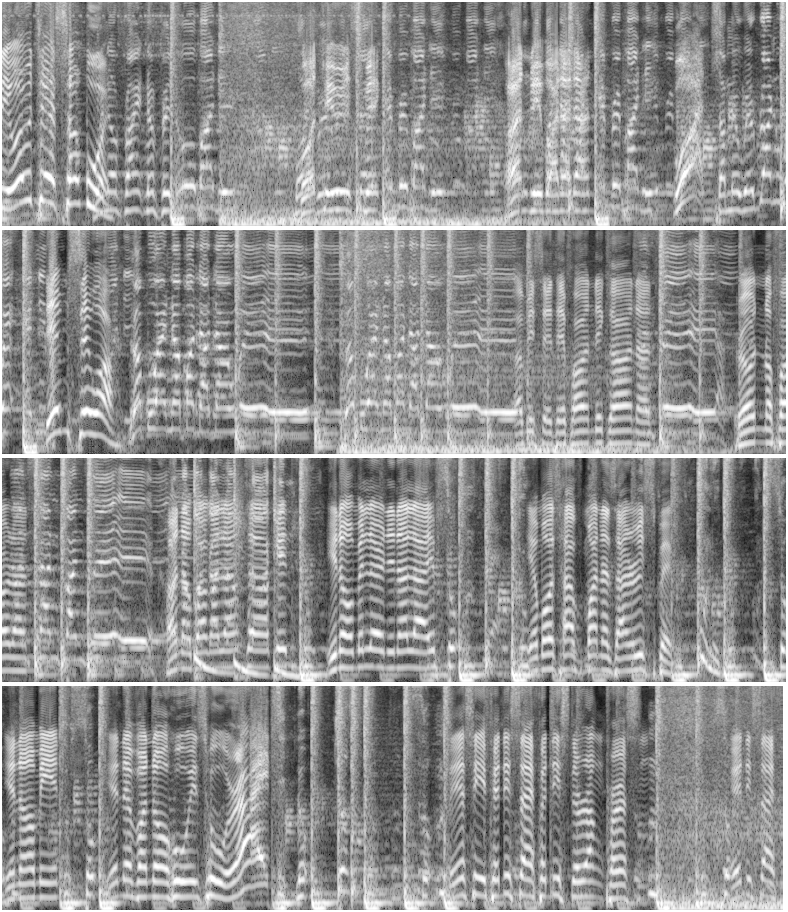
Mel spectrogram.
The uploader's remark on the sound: GALLOWEEN 2023 LIVE AUDIO. Live Audio from GSB Entertainment's event Galloween.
